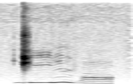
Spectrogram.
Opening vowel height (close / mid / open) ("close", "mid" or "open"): close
